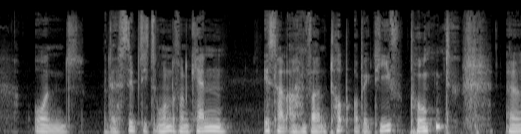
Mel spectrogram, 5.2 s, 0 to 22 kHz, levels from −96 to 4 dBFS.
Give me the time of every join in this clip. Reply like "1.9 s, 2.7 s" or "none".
1.0 s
